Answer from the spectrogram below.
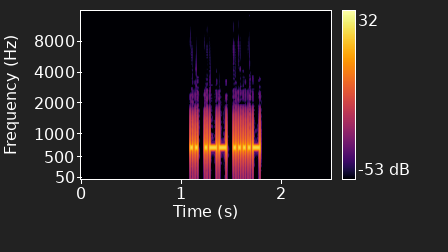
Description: Morse code, heard as a keyed tone, about 50 wpm, 700 Hz. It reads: IW4
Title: Callsign Prefixes for Top 50 DXCC - 50wpm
